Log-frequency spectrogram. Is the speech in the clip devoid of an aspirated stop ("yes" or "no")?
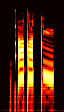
yes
